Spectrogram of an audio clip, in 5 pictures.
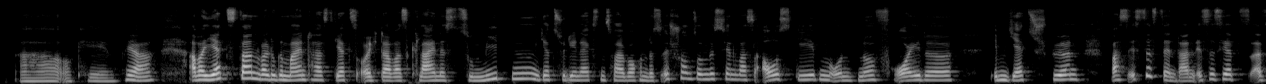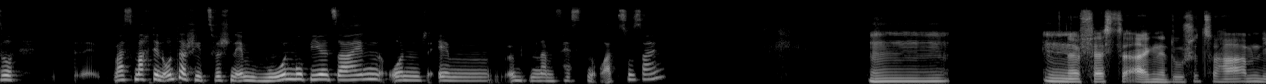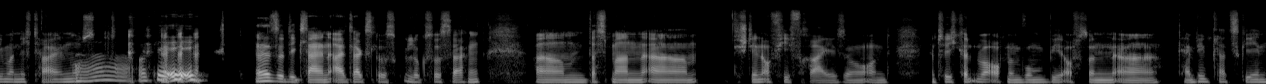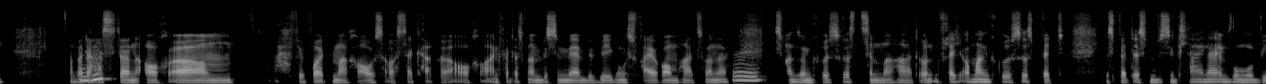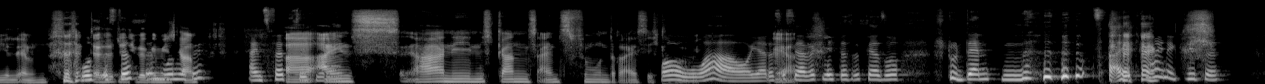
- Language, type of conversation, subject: German, podcast, Wie findest du die Balance zwischen Geld und Freude?
- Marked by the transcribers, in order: other noise; laugh; surprised: "Ah"; laughing while speaking: "okay"; other background noise; chuckle; surprised: "Oh wow"; laughing while speaking: "Studentenzeit, meine Güte"; laugh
